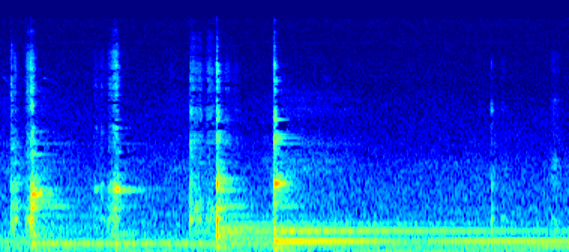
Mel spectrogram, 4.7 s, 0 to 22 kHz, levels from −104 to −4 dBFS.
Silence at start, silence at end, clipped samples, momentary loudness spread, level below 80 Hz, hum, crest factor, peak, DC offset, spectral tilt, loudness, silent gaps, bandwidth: 0 s; 0 s; under 0.1%; 13 LU; -62 dBFS; none; 26 dB; -18 dBFS; under 0.1%; -6.5 dB/octave; -45 LUFS; none; 15.5 kHz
